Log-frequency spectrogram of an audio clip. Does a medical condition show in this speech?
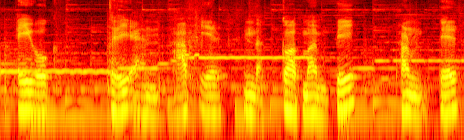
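Yes: traumatic brain injury.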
